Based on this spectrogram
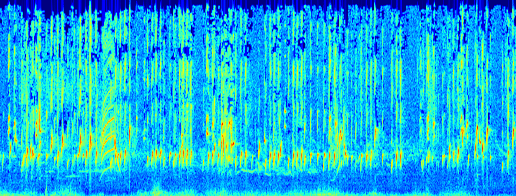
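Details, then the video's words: Extended goldfinch song: fast, chattering run of high metallic notes, with swooping whistled slurs early on and a rumbling low background. "Goldfinch Symphony orchestrated by nature's motivational melodies"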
